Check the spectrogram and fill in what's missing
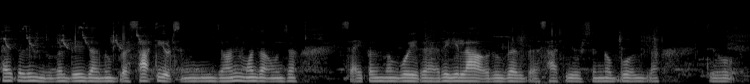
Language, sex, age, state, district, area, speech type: Nepali, female, 30-45, West Bengal, Alipurduar, urban, spontaneous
